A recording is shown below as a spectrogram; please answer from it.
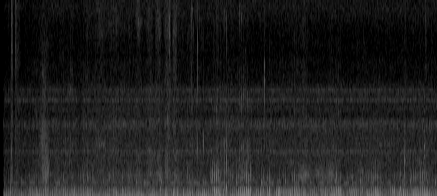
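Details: Pet cat Dutchess playing with a water bottle lid; a steady low rumbling purr runs throughout, overlaid by scattered light clicks and taps from the lid.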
